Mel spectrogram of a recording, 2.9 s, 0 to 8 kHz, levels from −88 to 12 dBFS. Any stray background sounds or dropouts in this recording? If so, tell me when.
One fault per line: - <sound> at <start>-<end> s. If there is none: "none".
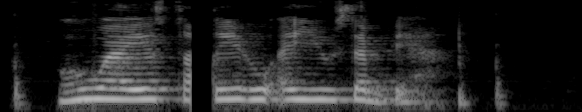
- dropout at 0.9-1.1 s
